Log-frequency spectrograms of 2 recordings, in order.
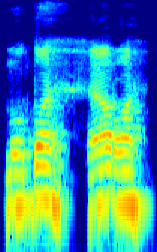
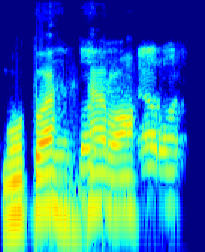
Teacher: মুতাহহারা যেন গোল না হয়ে যায়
